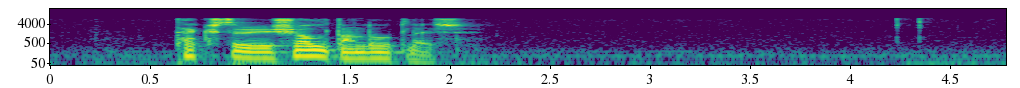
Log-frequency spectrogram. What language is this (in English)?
Faroese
